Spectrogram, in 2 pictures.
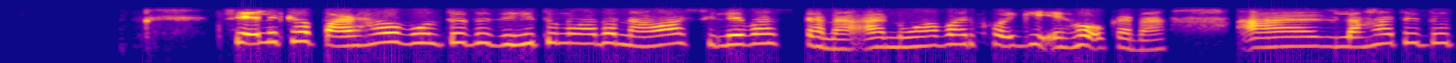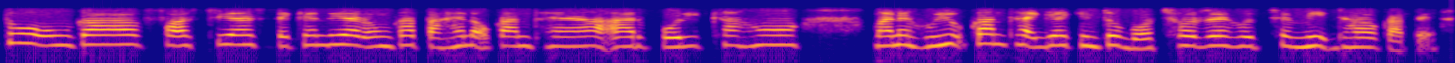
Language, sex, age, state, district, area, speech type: Santali, female, 18-30, West Bengal, Malda, rural, conversation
